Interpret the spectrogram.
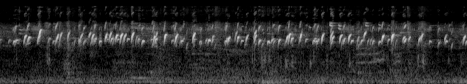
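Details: European goldfinch song played to motivate captive goldfinches to sing: a dense, unbroken run of quick, bright twittering and tinkling notes, high-pitched and chattering, with faint low whistles underneath.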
